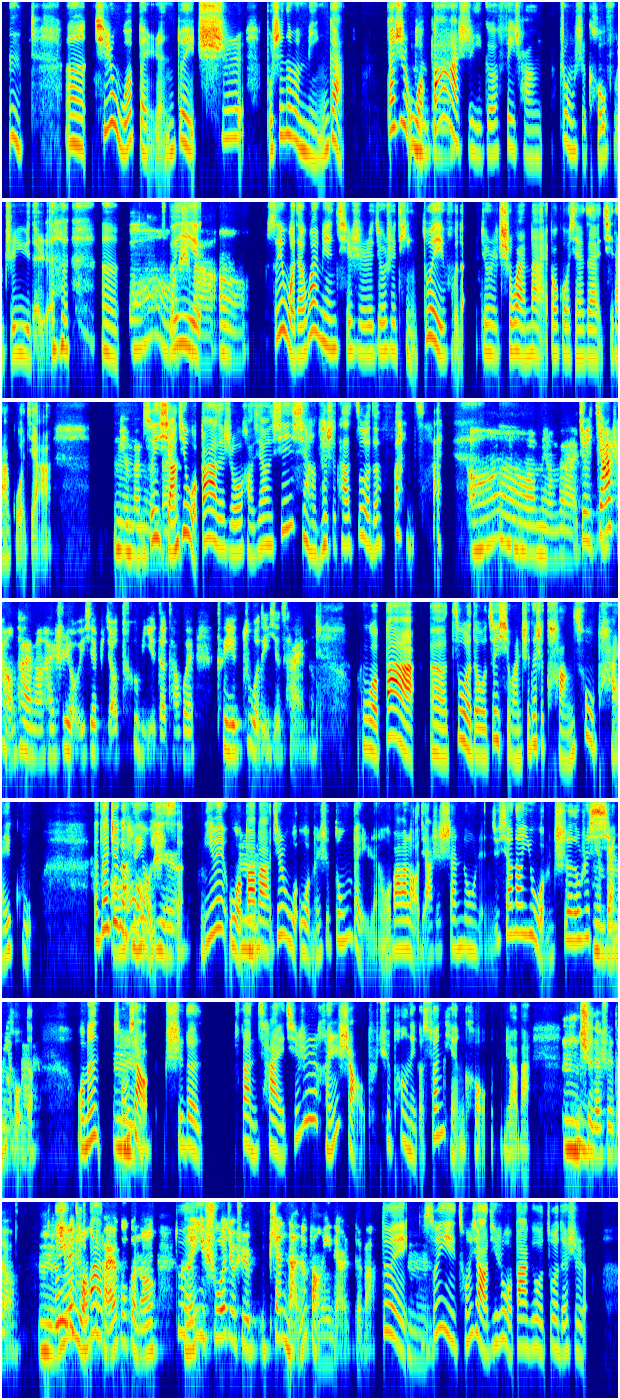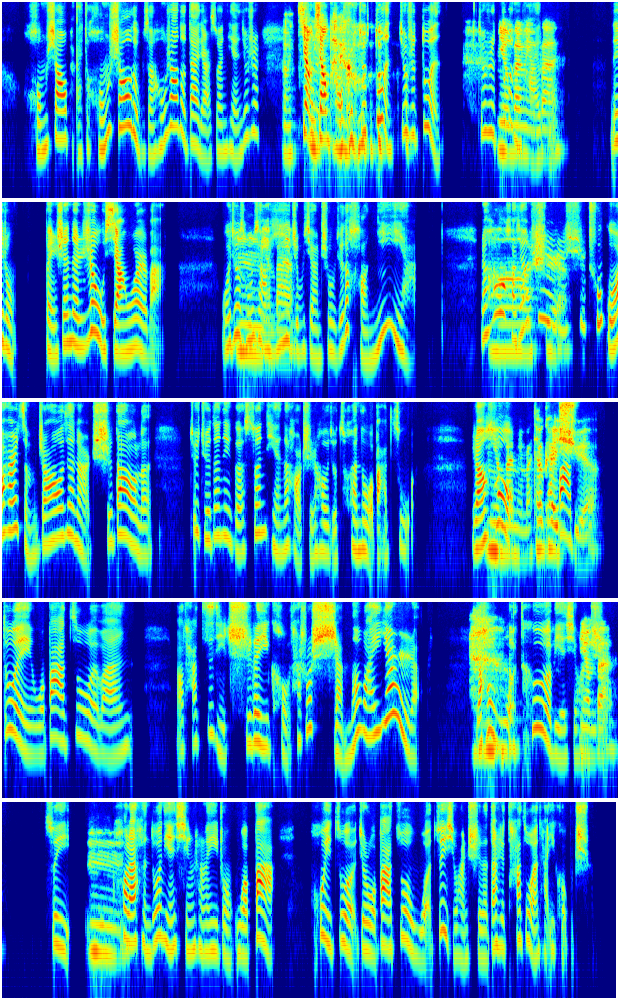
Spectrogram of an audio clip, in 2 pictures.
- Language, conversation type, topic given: Chinese, podcast, 有什么食物让你一吃就觉得这就是家？
- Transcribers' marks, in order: chuckle; laughing while speaking: "心想的是他做的饭菜"; other noise; laughing while speaking: "排骨"; laugh; laugh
